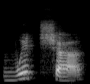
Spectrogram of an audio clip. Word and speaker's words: Wicca: It's Old English, pronounced witcha, and it referred to a male practitioner of witchcraft or magic, but was later popularized by Gardner.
